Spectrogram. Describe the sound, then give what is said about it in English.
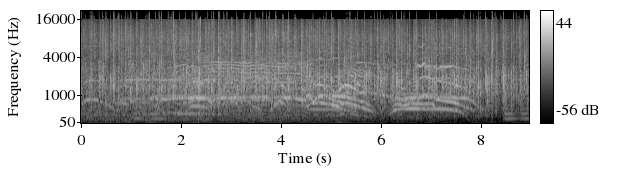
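A large live audience at the Uncle Dan's Story Hour holiday show applauds steadily for several seconds, with cheers and whoops rising over the dense clapping. The sound is loud and sustained throughout. “That's a good crowd tonight.”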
